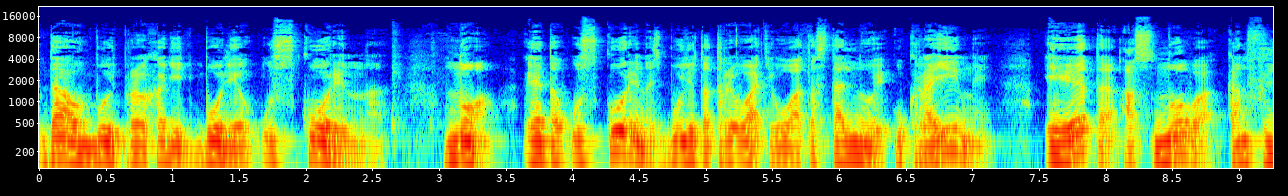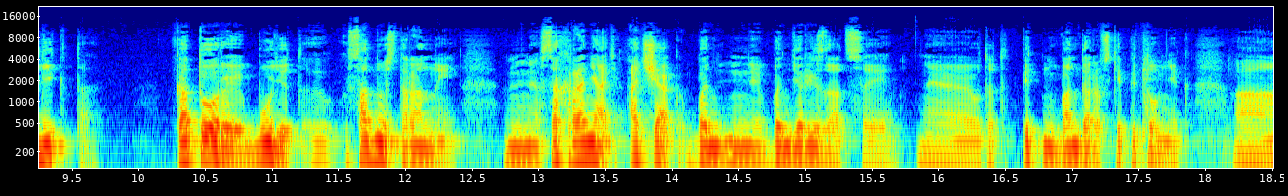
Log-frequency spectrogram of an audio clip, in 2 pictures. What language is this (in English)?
Russian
